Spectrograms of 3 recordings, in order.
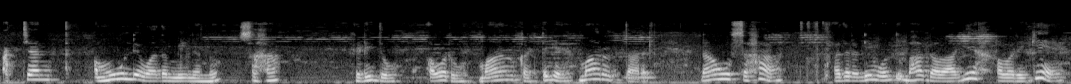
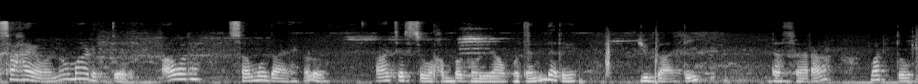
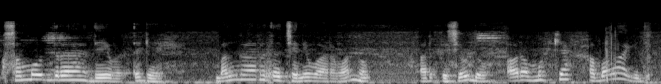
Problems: constant background noise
